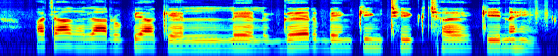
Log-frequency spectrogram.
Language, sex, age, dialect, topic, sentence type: Maithili, male, 41-45, Eastern / Thethi, banking, question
